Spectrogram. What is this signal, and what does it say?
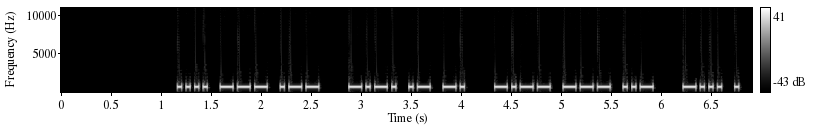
Morse code, heard as a keyed tone, about 28 wpm, 700 Hz. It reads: HOW CAN YOU BE
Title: Sentences from Top 1000 Words - Review Part 1 - 28wpm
